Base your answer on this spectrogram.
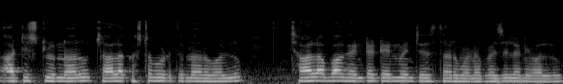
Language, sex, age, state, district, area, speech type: Telugu, male, 30-45, Andhra Pradesh, Chittoor, rural, spontaneous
